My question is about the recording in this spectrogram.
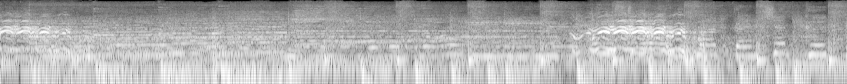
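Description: A horse whinnies twice, a loud wavering neigh at the start and another near the end, with a busy run of hoof clops and thumps in between.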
